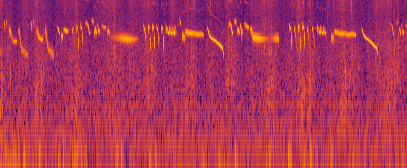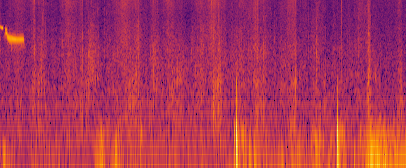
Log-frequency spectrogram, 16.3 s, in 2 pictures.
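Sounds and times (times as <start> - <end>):
lark song: 0.0 - 9.6
soft taps: 12.4 - 13.4, 14.5 - 15.1.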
